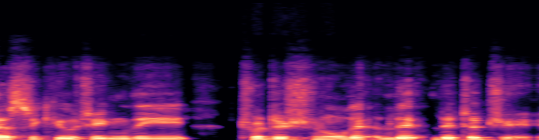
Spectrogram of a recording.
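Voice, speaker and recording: A man with a British accent and a fairly high pitch. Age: 70s. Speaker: historian and author. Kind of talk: live-stream interview. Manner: halting, stammering repetitions.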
